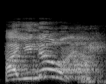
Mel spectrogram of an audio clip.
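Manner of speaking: high, drawn-out holler; calling out. Acted. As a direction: holler across the marsh in a high voice. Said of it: "So he yells out".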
